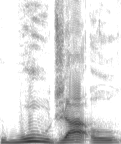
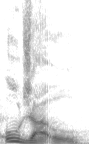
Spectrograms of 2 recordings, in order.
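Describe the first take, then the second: First: The word begins with a w consonant. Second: The word begins with an oo vowel. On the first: The speaker calls it wrong. "we don't say Wu Ja'u" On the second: The speaker calls it right. "We say Uja'u"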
